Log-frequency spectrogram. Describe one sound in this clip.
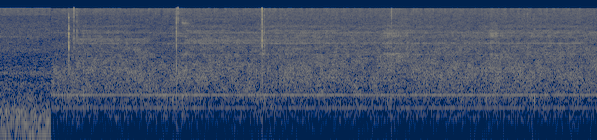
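A thin stick taps lightly in a paint lid.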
